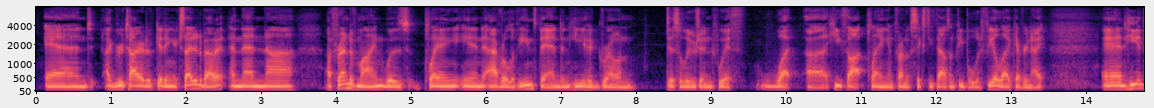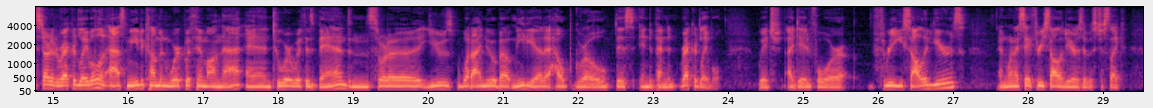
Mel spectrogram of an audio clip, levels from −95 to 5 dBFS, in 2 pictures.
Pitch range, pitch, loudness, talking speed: 95-125 Hz, 100 Hz, -20 LUFS, 205 wpm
